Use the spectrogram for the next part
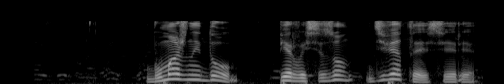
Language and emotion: Russian, positive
